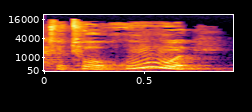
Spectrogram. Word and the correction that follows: Totoro: der heißt Totoro.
